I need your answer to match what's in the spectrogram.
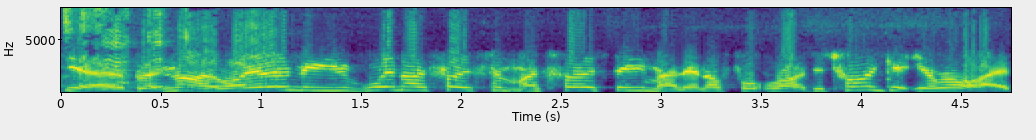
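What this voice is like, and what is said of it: Essex English accent. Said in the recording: “Oh, I love your accent. It's lovely, isn't it? ... I'm actually from Epping in Essex.”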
